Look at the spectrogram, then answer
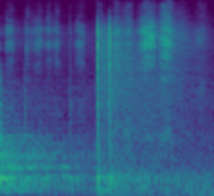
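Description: Writing on a board during a physics lesson: a steady scratchy stroke sound across the whole stretch, with two sharp taps near the middle, close and fairly quiet, with no talking.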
